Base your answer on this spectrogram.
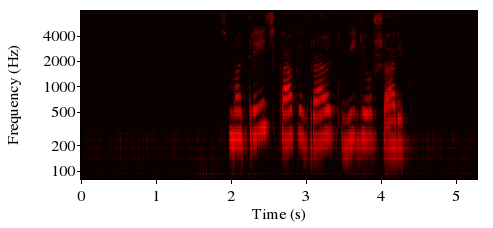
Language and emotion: Russian, neutral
